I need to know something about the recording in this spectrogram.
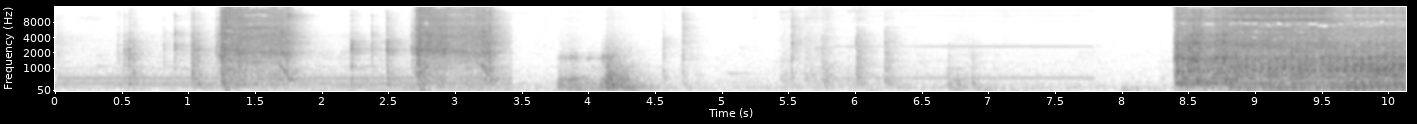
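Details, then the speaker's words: Honda Beat FI scooter engine runs loud and rough with a throbbing, helicopter-like whir, worse when revved; typical of a worn left crankshaft bearing. "Kalau suara seperti ini biasanya itu krek as ya, klaker. Jadi bearing yang sebelah kiri itu biasanya aus. Itu bunyinya ya kayak gini suaranya, kayak helikopter ya."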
